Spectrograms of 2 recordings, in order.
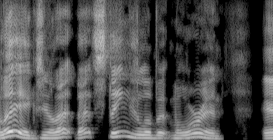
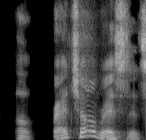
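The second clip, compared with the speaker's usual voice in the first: imitated soft, sweet phone voice; 3 semitones lower, 6 dB quieter than usual. Acting out a southern mom answering the phone, imitating mom's soft, sweet phone voice. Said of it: "just as soft and sweet as it could be".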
